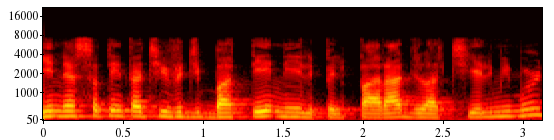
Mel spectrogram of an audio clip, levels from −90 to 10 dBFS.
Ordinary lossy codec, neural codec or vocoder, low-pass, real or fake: none; none; 7.2 kHz; real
